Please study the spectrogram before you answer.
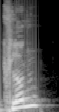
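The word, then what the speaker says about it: Klone: Und wir beginnen mit einer Band, die ja, normalerweise Klon ausgesprochen werden würde. Wir nennen sie Klon, weil so nennen sie sich selber. Hm. Sie kommen aus Frankreich und die französischen Menschen nennen sich Klon.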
